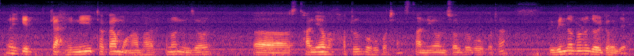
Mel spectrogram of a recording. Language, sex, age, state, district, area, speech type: Assamese, male, 30-45, Assam, Majuli, urban, spontaneous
